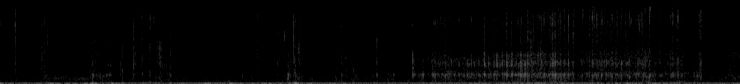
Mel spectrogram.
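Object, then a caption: Sequin-covered notebook cover. Long fingernails slowly scratch and flip the sequins on the cover of a red sequin-covered notebook. Dense, crisp crinkling and ticking scratches run throughout over a steady low hum, growing into a fuller, brighter rustle in the second half.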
